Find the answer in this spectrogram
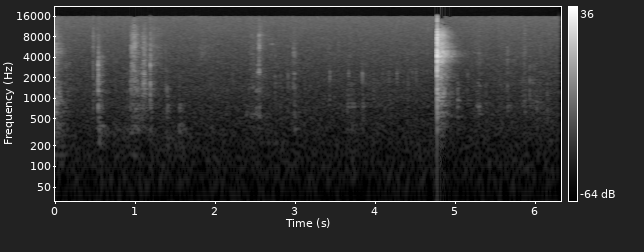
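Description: Metal paint can lid being pried up with a piece of curtain rod hardware used as a makeshift opener: a few light metallic clicks, then one sharp loud click just before five seconds in as the lid comes free.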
